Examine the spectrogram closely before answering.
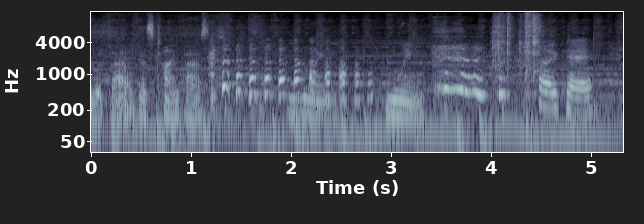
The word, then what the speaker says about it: Nguyen: We say Wens, and it's not that. Nguyen, Say it again.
